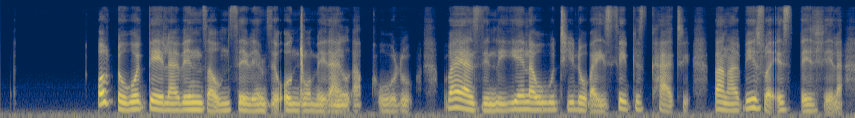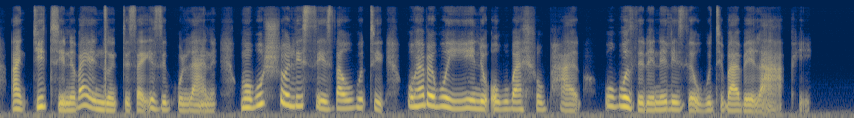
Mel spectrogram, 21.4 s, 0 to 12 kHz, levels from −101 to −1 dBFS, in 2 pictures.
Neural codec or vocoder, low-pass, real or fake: autoencoder, 22.05 kHz, a latent of 192 numbers a frame, VITS, trained on many speakers; 9.9 kHz; fake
